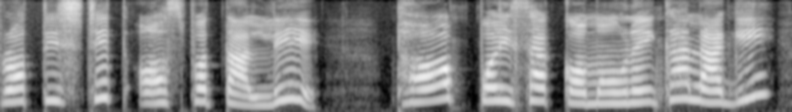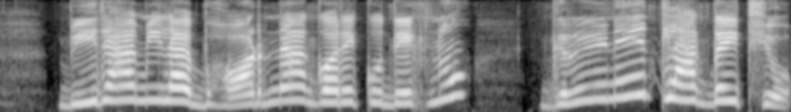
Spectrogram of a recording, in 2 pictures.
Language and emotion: Nepali, disgusted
